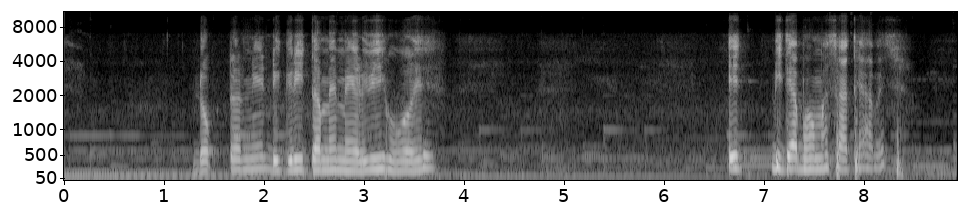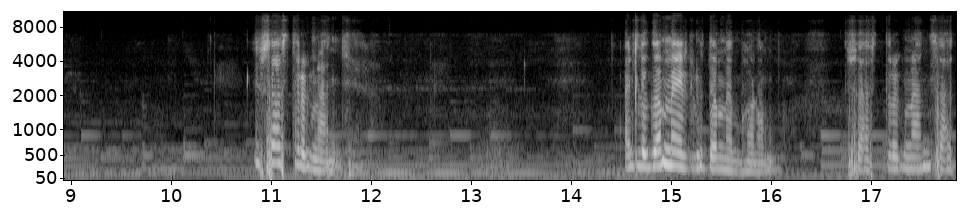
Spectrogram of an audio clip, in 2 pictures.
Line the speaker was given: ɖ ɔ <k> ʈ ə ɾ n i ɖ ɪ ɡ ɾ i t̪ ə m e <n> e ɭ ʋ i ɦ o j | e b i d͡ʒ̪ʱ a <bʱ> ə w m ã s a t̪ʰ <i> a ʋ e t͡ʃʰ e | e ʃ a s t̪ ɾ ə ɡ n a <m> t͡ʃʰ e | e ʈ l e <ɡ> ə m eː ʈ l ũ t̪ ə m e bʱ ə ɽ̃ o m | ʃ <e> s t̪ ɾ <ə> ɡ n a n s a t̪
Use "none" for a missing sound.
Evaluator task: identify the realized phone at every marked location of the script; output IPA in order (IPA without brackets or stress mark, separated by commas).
k, m, bʱ, e, n, ɡ, a, ə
